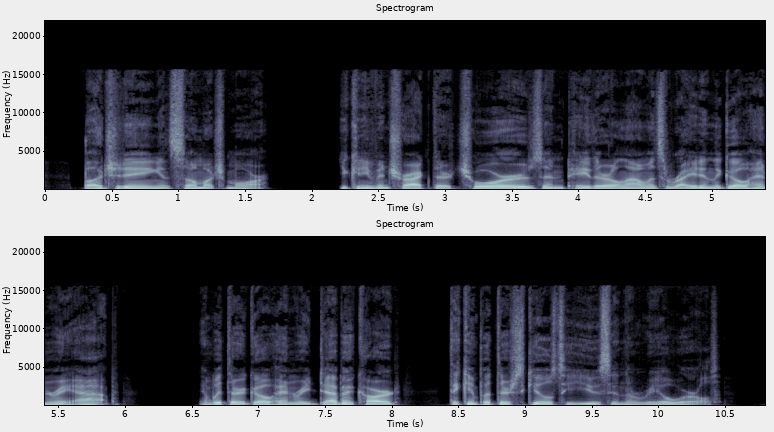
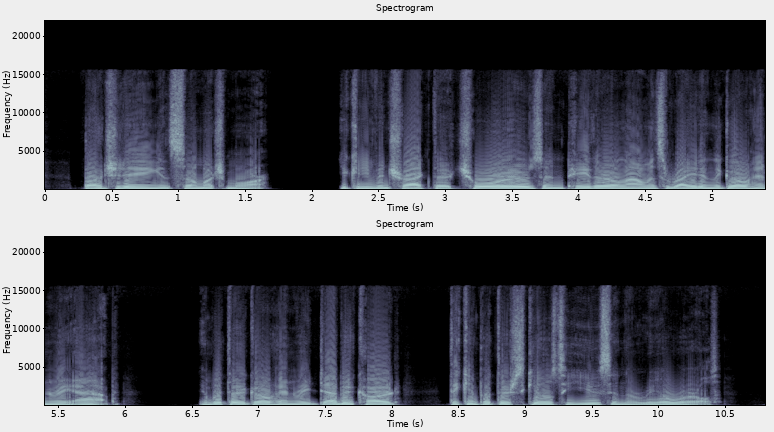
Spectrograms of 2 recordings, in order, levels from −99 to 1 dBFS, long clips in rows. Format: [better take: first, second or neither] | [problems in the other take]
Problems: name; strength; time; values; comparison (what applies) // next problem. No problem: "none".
first | distortion; heavy; 7 dB below the speech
